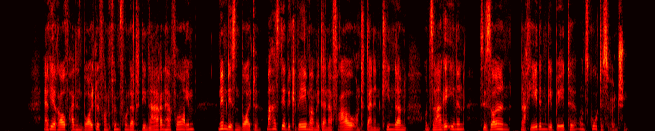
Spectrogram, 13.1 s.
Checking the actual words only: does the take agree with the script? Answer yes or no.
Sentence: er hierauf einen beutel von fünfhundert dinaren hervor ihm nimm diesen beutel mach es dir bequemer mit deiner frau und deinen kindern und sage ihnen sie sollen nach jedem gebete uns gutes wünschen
yes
